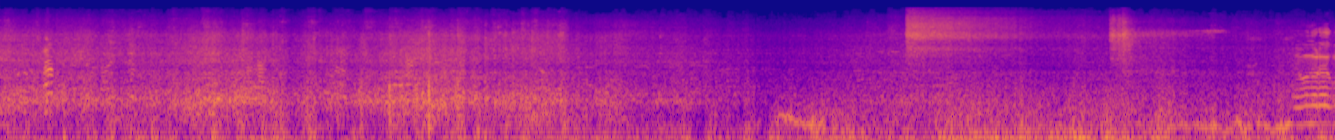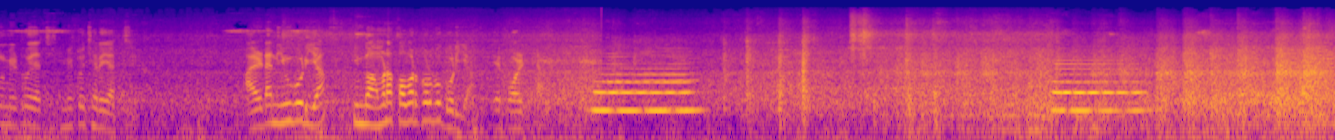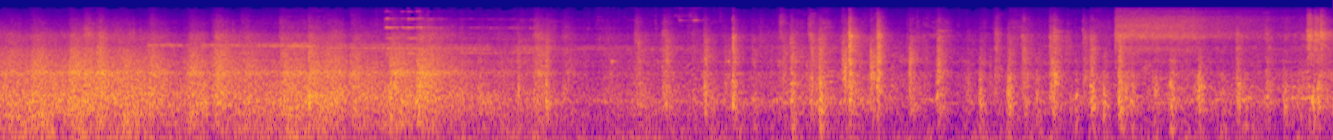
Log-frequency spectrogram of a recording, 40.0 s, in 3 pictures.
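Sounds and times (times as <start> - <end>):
train wheels clattering on track: 0.0 - 7.2, 8.8 - 12.2, 15.5 - 40.0
train horn: 19.2 - 20.5, 23.8 - 25.0.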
